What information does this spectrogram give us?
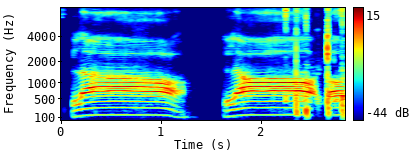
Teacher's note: যে ধ্বনি উচ্চারণে জিহ্বার দুই পার্শ্ব দিয়ে বাতাস বের হয়। · জিহ্বার ডগা সামনে আসে আর বাতাস দুই পাশ দিয়ে বের হয়। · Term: পার্শ্বিক ধ্বনি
